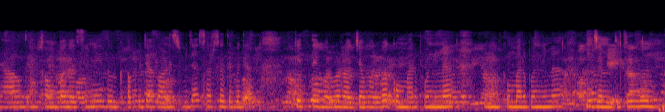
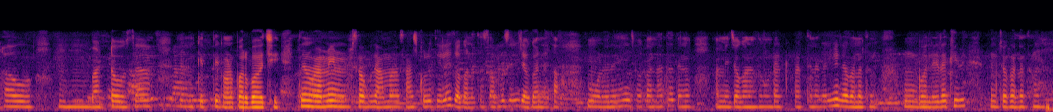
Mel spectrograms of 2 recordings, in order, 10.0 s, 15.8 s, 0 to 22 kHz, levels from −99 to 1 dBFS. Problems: constant background noise, continuous background conversations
